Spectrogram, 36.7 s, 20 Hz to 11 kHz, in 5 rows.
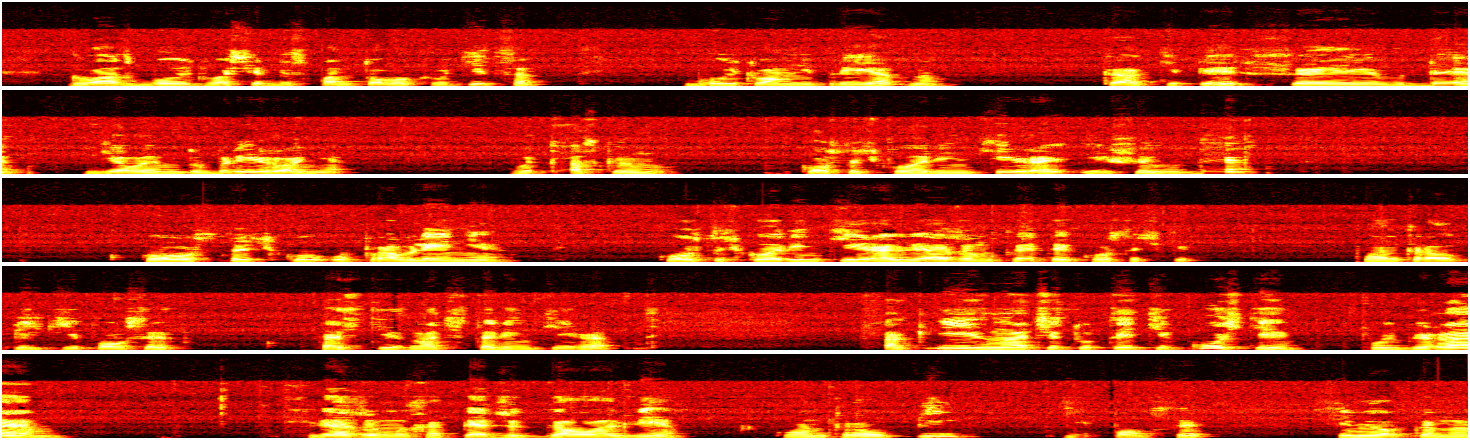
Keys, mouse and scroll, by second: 1.8 KP_7, 7.4 shift+d, 8.9-10.8 drag, 11.3 shift+middle click, 13.6 shift+d, 15.0-16.9 drag, 19.5 shift+click, 21.5 ctrl+p, 23.8 middle click, 24.8 middle click, 28.8 shift+click, 30.4 shift+middle click, 30.9 middle click, 32.3 shift+click, 33.5 ctrl+p, 36.1 KP_7.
